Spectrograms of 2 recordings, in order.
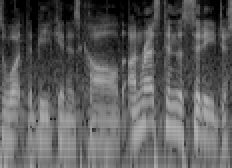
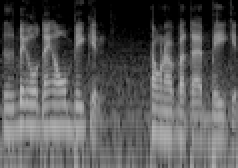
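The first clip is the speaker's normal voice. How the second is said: put-on character voice with a drawl; 3 semitones higher than usual. Reading out someone's written interpretation, Boomhauer voice. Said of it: "that's the best Boomhauer I can do".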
